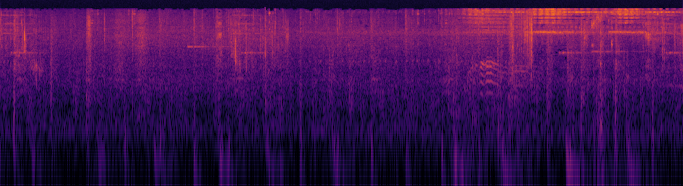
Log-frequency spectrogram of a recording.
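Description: Footsteps thud quickly across hard ground.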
